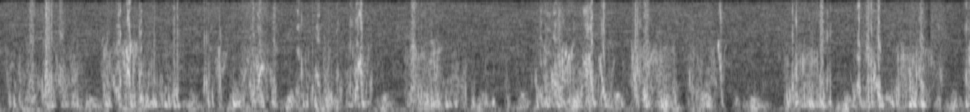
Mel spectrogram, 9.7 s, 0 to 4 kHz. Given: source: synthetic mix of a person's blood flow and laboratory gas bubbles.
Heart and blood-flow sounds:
Doppler ultrasound of blood flow; precordium
0.04-0.85 s: bubbles
1.00-1.84 s: bubbles
2.02-2.80 s: bubbles
2.94-3.75 s: bubbles
4.04-4.79 s: bubbles
4.85-5.00 s: bubbles
5.04-5.14 s: bubbles
5.30-6.16 s: bubbles
6.29-6.83 s: bubbles
6.87-7.28 s: bubbles
7.83-8.36 s: bubbles
8.49-9.45 s: bubbles
9.63-9.71 s: bubbles
From the record:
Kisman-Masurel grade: 444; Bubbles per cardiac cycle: continuous sound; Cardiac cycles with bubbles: 100%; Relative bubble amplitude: maximal (0.775 to 0.999); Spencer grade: 4 (maximum detectable bubble signal sounding continuously throughout systole and diastole of every cardiac period, and overriding the amplitude of the normal cardiac signals); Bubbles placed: only in the low amplitude regions of the cardiac cycle

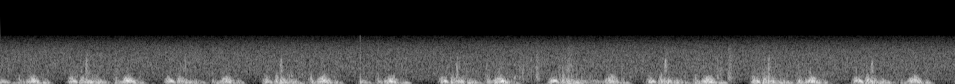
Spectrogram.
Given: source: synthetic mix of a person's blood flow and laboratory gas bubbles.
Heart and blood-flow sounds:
Doppler ultrasound of blood flow; precordium
5.14-5.17 s: bubbles
5.21-5.26 s: bubbles
5.56-5.99 s: bubbles
From the record:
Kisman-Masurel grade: 211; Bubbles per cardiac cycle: several, 3 to 8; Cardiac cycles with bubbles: 1 to 10%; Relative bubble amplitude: barely perceptible (0.100 to 0.250); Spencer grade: 1 (occasional bubble signal discernible with the cardiac motion signal, with majority of cardiac periods free of bubbles); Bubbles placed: only in the low amplitude regions of the cardiac cycle

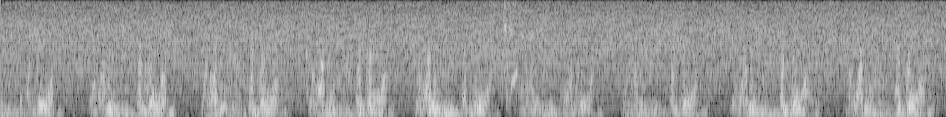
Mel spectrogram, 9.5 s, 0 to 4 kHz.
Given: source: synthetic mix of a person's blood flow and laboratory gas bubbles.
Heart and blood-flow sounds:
Doppler ultrasound of blood flow; precordium
0.16-0.32 s: bubbles
1.41-1.56 s: bubbles
1.62-1.70 s: bubbles
3.04-3.11 s: bubbles
4.88-5.21 s: bubbles
From the record:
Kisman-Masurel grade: 121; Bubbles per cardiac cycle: 1 to 2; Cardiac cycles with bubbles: 10 to 50%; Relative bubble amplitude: barely perceptible (0.100 to 0.250); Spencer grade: 2 (many but less than half of the cardiac periods contain bubble signals, singularly or in groups); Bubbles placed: only in the low amplitude regions of the cardiac cycle

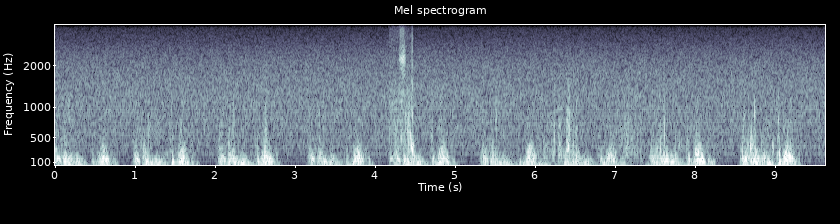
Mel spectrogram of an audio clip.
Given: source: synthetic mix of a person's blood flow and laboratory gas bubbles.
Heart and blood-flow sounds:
Doppler ultrasound of blood flow; precordium
4.17-4.53 s: bubbles
From the record:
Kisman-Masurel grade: 123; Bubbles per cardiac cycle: 1 to 2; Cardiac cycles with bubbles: 10 to 50%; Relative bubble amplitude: loud (0.450 to 0.775); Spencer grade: 2 (many but less than half of the cardiac periods contain bubble signals, singularly or in groups); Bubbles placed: only in the low amplitude regions of the cardiac cycle

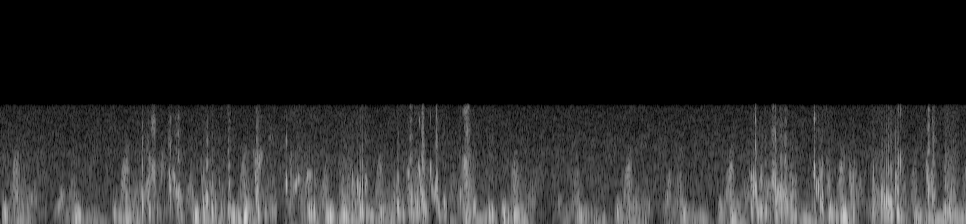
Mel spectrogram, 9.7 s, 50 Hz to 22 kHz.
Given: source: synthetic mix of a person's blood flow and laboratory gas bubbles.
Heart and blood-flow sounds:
Doppler ultrasound of blood flow; precordium
1.33-1.83 s: bubbles
1.99-2.32 s: bubbles
2.52-2.77 s: bubbles
2.83-3.35 s: bubbles
3.38-3.69 s: bubbles
3.90-4.48 s: bubbles
4.57-4.77 s: bubbles
4.85-4.97 s: bubbles
7.46-7.99 s: bubbles
8.11-8.33 s: bubbles
8.48-8.57 s: bubbles
8.70-9.07 s: bubbles
9.25-9.37 s: bubbles
9.42-9.59 s: bubbles
From the record:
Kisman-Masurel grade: 332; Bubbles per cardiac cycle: rolling drumbeat, 9 or more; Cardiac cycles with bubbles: 50 to 99%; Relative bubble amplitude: moderate (0.250 to 0.450); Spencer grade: 3 (all of the cardiac periods contain showers or single bubble signals, but not dominating or overriding the cardiac motion signals); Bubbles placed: only in the low amplitude regions of the cardiac cycle

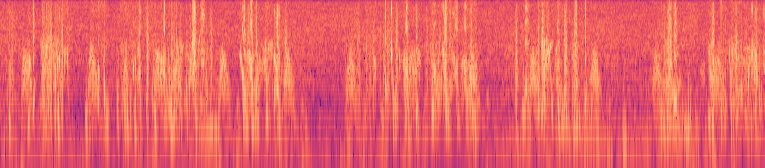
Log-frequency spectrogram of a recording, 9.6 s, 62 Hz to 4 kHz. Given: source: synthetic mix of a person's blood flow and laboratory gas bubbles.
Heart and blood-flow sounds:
Doppler ultrasound of blood flow; subclavian vein
0.09-0.17 s: bubbles
0.33-0.88 s: bubbles
1.05-1.40 s: bubbles
1.44-1.80 s: bubbles
1.87-2.62 s: bubbles
2.98-3.56 s: bubbles
4.67-4.72 s: bubbles
4.77-5.28 s: bubbles
5.39-6.00 s: bubbles
6.51-7.43 s: bubbles
8.16-9.57 s: bubbles
From the record:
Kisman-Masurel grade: 333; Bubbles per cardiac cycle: rolling drumbeat, 9 or more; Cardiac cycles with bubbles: 50 to 99%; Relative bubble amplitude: loud (0.450 to 0.775); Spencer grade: 3 (all of the cardiac periods contain showers or single bubble signals, but not dominating or overriding the cardiac motion signals); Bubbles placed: anywhere in the cardiac cycle

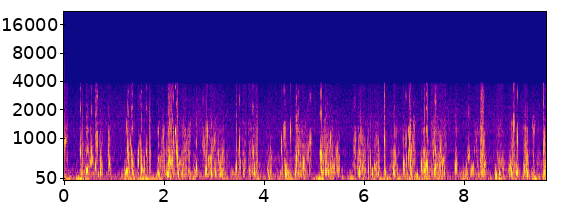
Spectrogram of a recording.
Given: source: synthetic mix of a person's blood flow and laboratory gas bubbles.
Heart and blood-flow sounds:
Doppler ultrasound of blood flow; subclavian vein
0.00-0.07 s: bubbles
0.29-0.78 s: bubbles
0.84-0.96 s: bubbles
1.18-1.69 s: bubbles
1.83-2.54 s: bubbles
2.60-2.68 s: bubbles
2.75-3.22 s: bubbles
3.39-3.86 s: bubbles
4.04-4.17 s: bubbles
4.30-4.96 s: bubbles
5.08-5.53 s: bubbles
5.78-6.33 s: bubbles
6.37-6.46 s: bubbles
6.54-6.71 s: bubbles
6.75-7.04 s: bubbles
7.10-7.65 s: bubbles
7.79-7.88 s: bubbles
8.00-8.46 s: bubbles
8.63-8.81 s: bubbles
8.88-9.13 s: bubbles
9.17-9.31 s: bubbles
9.35-9.44 s: bubbles
9.58-9.66 s: bubbles
From the record:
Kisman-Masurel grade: 343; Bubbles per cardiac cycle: rolling drumbeat, 9 or more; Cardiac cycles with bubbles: 100%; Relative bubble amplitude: loud (0.450 to 0.775); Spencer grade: 3 (all of the cardiac periods contain showers or single bubble signals, but not dominating or overriding the cardiac motion signals); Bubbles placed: anywhere in the cardiac cycle

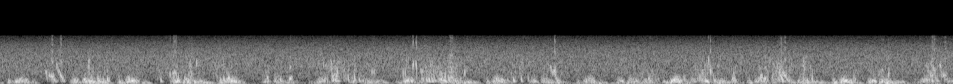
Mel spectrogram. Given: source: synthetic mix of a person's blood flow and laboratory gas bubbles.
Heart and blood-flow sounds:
Doppler ultrasound of blood flow; precordium
0.43-0.67 s: bubbles
0.82-1.13 s: bubbles
1.23-1.35 s: bubbles
1.56-2.01 s: bubbles
2.13-2.40 s: bubbles
2.63-2.96 s: bubbles
3.15-3.65 s: bubbles
3.69-3.79 s: bubbles
3.99-4.71 s: bubbles
5.04-5.33 s: bubbles
5.47-5.62 s: bubbles
6.39-6.61 s: bubbles
6.79-7.17 s: bubbles
7.29-7.46 s: bubbles
7.55-7.95 s: bubbles
8.01-8.17 s: bubbles
8.49-8.59 s: bubbles
8.68-8.93 s: bubbles
9.22-9.50 s: bubbles
From the record:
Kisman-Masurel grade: 243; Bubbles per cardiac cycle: several, 3 to 8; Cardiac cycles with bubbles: 100%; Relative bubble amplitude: loud (0.450 to 0.775); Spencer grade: 3 (all of the cardiac periods contain showers or single bubble signals, but not dominating or overriding the cardiac motion signals); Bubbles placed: anywhere in the cardiac cycle

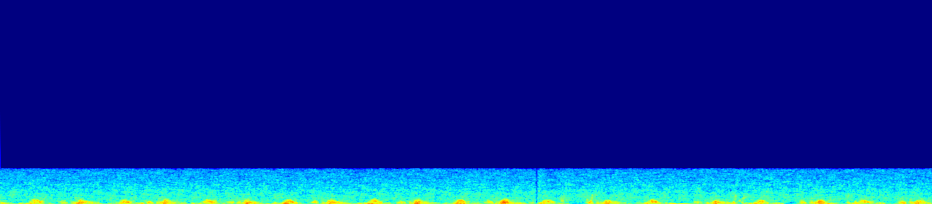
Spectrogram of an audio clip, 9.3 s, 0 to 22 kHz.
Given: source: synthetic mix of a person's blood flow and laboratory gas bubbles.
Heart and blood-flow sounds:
Doppler ultrasound of blood flow; precordium
5.60-5.64 s: bubbles
5.83-5.96 s: bubbles
7.29-7.48 s: bubbles
8.54-8.65 s: bubbles
8.96-9.07 s: bubbles
From the record:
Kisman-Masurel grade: 121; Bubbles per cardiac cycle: 1 to 2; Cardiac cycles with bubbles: 10 to 50%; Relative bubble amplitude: barely perceptible (0.100 to 0.250); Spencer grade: 2 (many but less than half of the cardiac periods contain bubble signals, singularly or in groups); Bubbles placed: only in the low amplitude regions of the cardiac cycle

